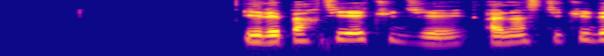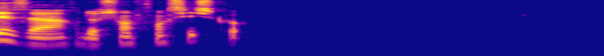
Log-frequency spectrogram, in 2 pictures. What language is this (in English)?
French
